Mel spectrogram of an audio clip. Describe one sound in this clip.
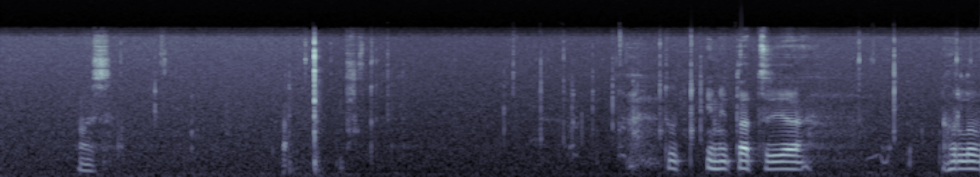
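Small plastic toy cars clack and click as a hand picks them up and moves them.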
